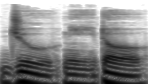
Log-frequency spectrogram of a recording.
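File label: "junito", concatenated syllables; Affixing experiment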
